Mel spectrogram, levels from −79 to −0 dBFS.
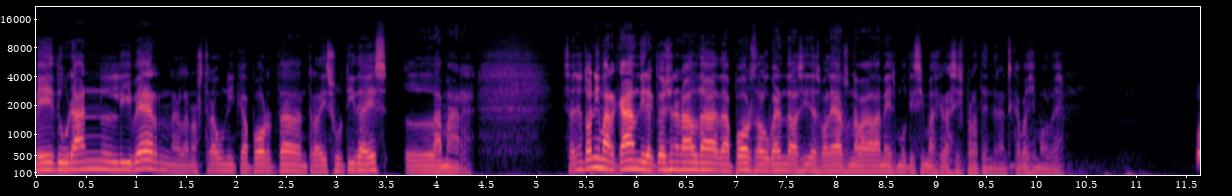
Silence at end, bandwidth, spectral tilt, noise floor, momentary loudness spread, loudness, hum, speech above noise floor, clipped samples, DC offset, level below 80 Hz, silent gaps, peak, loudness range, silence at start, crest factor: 0 s; 16 kHz; -5 dB/octave; -63 dBFS; 16 LU; -29 LUFS; none; 35 dB; under 0.1%; under 0.1%; -60 dBFS; none; -8 dBFS; 8 LU; 0 s; 20 dB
